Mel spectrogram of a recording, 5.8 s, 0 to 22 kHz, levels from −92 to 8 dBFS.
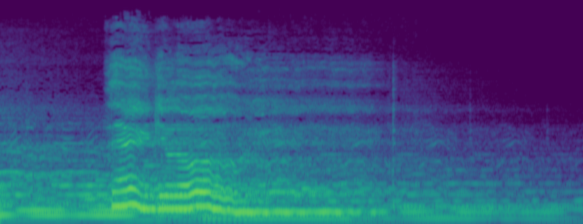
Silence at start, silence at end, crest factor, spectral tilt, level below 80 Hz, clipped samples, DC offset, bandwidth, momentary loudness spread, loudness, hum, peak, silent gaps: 0 s; 0 s; 16 dB; -6.5 dB/octave; -40 dBFS; under 0.1%; under 0.1%; 16 kHz; 21 LU; -21 LUFS; none; -6 dBFS; none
